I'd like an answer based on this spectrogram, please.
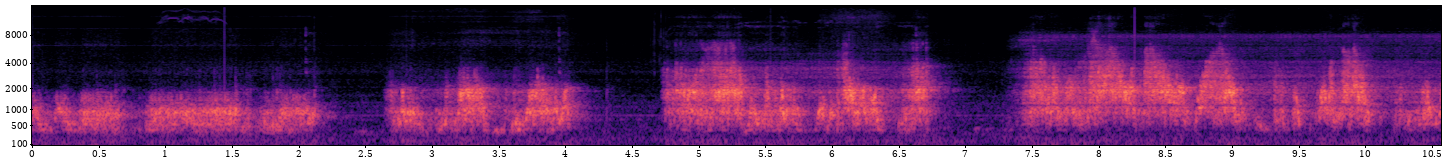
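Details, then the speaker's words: Whooshing Doppler flow in the brachiocephalic and central veins swelling and fading as the subject takes a deep breath, during pre-AV-fistula vascular assessment for dialysis access; phasic respiratory variation showing a patent superior vena cava. "so there's a respiratory variation you can see so that means the superior vena cava is painted"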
